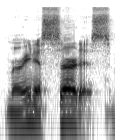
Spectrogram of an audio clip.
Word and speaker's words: Marina Sirtis: And Marina Sirtis, am I pronouncing her name correct? – Mm-hmm. I believe so, yep.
